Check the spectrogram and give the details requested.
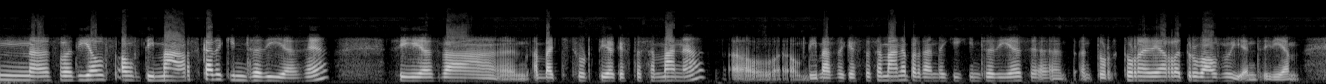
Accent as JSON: {"language": "Catalan", "town": "Celrà", "region": "Catalonia", "country": "Spain", "said": "pues evidentment que no renuncio als meus orígens, soc de Celrà."}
